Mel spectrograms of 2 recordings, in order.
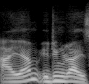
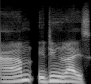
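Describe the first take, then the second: First: 'I am' is said as two full words. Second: 'I am' is shortened into one syllable. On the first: This is how British speakers say it. "ব্রিটিশরা সবসময় বলে যে" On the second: This is how American speakers say it. "আমরা এখন থেকে এখানে বলবো"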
